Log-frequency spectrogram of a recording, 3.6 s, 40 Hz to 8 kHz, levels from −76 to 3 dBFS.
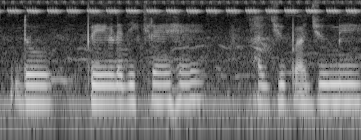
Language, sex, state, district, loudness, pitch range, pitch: Hindi, male, Maharashtra, Gondia, -16 LUFS, 160-170 Hz, 165 Hz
